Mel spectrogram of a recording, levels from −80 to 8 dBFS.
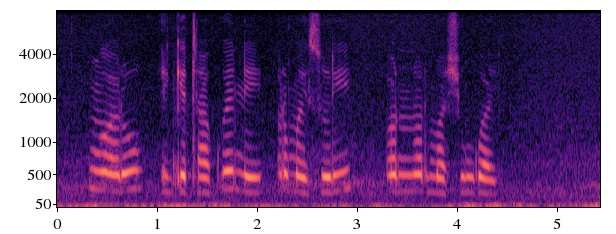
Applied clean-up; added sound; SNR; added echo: none; Wind; 12 dB; none.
